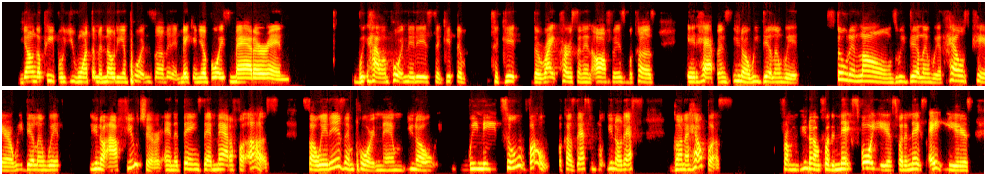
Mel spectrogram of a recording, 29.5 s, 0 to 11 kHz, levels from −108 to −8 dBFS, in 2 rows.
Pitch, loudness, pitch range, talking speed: 180 Hz, -27 LUFS, 170-205 Hz, 190 wpm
